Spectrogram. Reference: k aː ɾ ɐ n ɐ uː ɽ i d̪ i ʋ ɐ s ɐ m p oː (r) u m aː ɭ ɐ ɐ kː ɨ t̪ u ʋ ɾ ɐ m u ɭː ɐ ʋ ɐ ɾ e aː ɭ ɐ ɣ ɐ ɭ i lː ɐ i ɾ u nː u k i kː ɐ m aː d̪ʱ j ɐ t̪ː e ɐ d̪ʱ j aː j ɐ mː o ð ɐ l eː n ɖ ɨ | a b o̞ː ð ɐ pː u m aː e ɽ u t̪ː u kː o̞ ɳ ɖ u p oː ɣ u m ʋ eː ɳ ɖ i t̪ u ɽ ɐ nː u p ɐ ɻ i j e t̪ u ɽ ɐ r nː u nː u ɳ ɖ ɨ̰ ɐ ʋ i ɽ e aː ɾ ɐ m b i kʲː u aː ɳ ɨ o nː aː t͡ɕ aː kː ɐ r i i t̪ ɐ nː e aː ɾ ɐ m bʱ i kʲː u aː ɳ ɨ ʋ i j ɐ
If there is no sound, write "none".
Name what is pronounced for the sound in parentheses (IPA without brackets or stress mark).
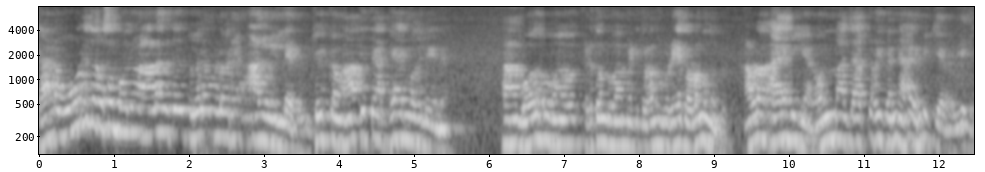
l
